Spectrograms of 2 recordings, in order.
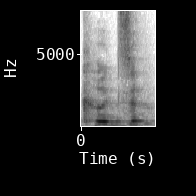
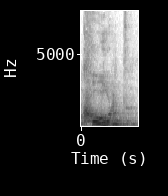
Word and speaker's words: could: Eu ouço o brasileiro falar uma pronúncia como cold, would, algo assim, tipo, bem carregado. Não, é bem simples. Por exemplo, a palavra madeira no inglês, que é W-O-O-D, se pronuncia wood.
